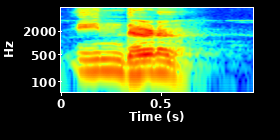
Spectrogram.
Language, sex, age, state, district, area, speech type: Sindhi, male, 30-45, Gujarat, Surat, urban, read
